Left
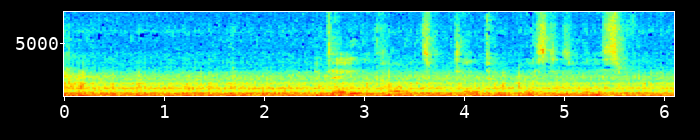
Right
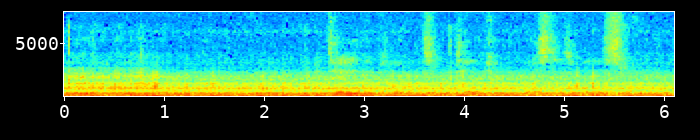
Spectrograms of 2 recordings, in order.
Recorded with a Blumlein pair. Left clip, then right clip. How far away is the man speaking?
About 6 m.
